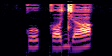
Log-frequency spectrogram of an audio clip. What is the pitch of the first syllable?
rising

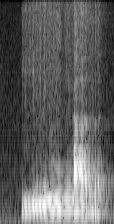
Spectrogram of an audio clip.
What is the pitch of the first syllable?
low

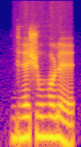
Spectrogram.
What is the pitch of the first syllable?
high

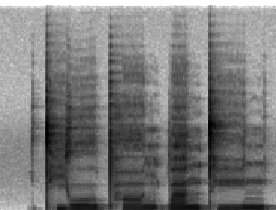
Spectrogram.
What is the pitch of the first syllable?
high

